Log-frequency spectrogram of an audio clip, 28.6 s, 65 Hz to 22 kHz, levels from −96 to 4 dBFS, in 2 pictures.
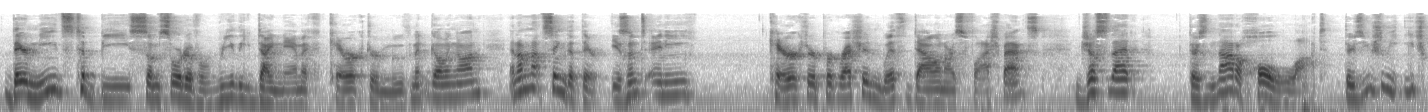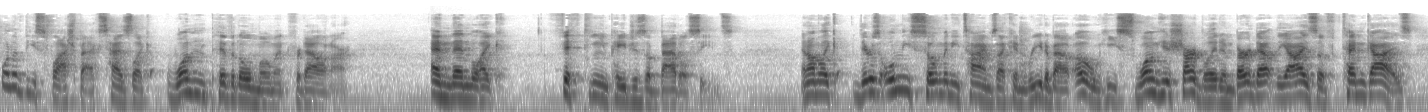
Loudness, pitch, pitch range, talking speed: -27 LUFS, 140 Hz, 115-160 Hz, 170 wpm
